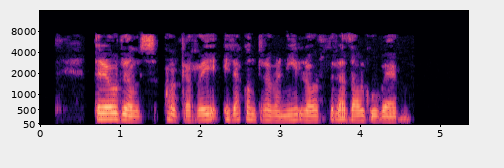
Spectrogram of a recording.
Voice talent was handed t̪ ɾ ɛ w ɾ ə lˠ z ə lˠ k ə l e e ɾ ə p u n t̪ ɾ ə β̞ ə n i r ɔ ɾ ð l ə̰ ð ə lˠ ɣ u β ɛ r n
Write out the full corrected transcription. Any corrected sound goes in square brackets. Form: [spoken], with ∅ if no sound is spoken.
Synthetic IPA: t̪ ɾ ɛ w ɾ ə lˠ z ə lˠ k ə [r] e e ɾ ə [k] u n t̪ ɾ ə β̞ ə n i [l] ɔ ɾ ð [ɾ] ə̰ ð ə lˠ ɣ u β ɛ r n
